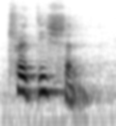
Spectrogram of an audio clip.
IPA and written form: trəˈdɪʃən (tradition)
